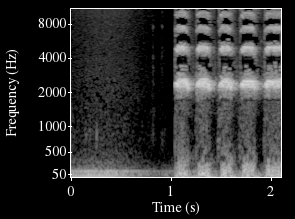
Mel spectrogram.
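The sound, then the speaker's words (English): A referee's whistle, blown as in a football game, sounds as five short, shrill, high-pitched blasts in quick, even succession after about a second of near silence. “We taking this to football terms. Blow the whistle.”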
